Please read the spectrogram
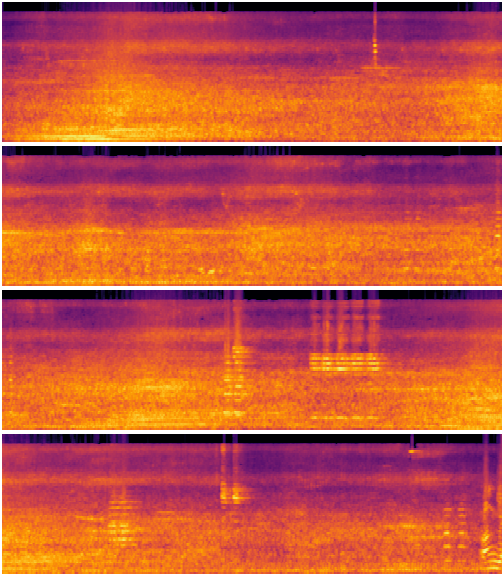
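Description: Busy city street traffic: motorbike and car engines running past, with several short vehicle horn toots, including a run of quick beeps about twenty seconds in.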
